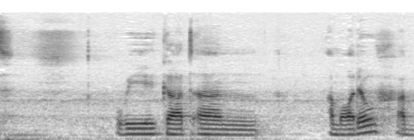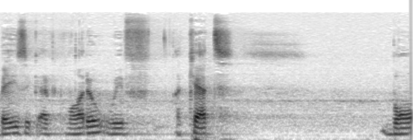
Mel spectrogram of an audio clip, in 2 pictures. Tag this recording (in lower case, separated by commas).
speech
